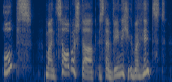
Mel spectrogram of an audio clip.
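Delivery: high 'oops', then lighter chatter; breezy excuse. A narrator's reading. Teacher excusing his dropped wand, high and breezy. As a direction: pipe up to cover a blunder.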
